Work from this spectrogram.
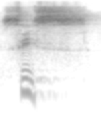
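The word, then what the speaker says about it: six: Fíjense que hasta el número 6, que termina en una X, no se pronuncia como X, se pronuncia como S. 6.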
